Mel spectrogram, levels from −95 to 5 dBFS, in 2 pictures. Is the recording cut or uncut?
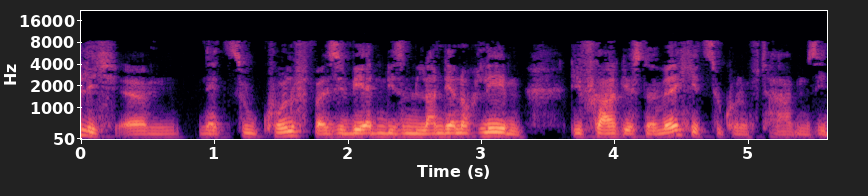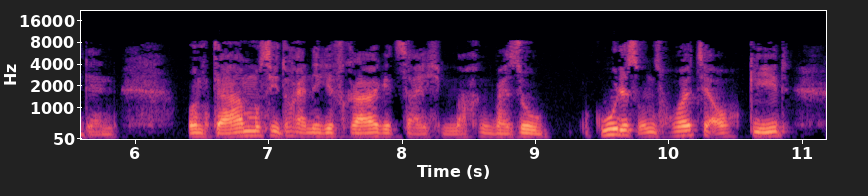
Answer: uncut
